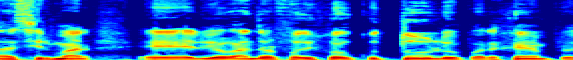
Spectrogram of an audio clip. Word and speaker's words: Cthulhu: Elvio Gandolfo dijo Cthulhu, por ejemplo, y yo también decía Cthulhu, pero Cthulhu porque es un poco la pronunciación consagrada en lengua inglesa.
